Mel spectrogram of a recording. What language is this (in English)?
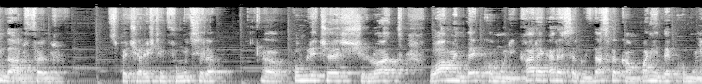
Romanian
